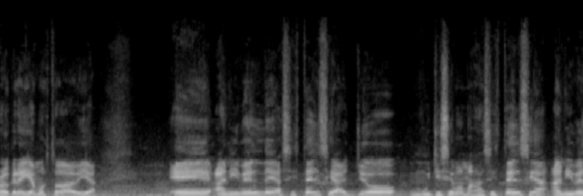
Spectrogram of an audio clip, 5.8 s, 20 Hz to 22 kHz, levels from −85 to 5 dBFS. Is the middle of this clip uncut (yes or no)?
no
